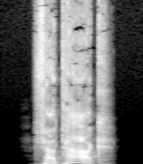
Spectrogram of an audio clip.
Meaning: 1. singular imperative of vertagen 2. first-person singular present of vertagen
- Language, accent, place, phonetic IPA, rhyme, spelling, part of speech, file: German, Germany, Berlin, [fɛɐ̯ˈtaːk], -aːk, vertag, verb, De-vertag.ogg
